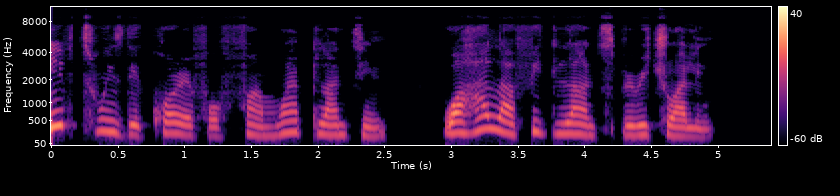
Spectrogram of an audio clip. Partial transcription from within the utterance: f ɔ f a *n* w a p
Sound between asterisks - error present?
yes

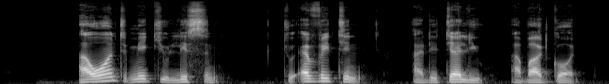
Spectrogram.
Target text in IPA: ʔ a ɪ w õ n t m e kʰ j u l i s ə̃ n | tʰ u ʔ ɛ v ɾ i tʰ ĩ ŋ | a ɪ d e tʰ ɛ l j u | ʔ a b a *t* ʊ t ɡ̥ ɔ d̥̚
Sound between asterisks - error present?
yes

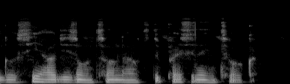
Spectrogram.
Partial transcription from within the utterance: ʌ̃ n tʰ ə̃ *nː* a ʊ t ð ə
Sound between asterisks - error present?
yes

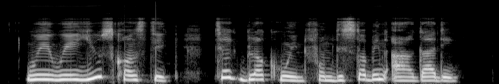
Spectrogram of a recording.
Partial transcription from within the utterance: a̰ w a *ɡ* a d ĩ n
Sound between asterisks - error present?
no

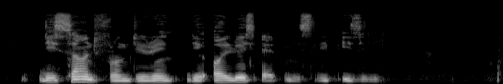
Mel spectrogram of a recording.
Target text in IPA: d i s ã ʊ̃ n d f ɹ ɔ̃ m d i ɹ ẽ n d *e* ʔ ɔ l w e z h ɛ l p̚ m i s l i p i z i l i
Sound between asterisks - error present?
no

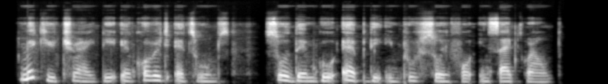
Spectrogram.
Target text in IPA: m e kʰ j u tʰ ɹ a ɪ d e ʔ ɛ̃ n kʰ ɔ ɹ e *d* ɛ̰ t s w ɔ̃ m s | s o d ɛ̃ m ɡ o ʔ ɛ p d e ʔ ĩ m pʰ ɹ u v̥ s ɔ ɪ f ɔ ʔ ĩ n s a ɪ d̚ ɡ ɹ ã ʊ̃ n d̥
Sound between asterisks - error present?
yes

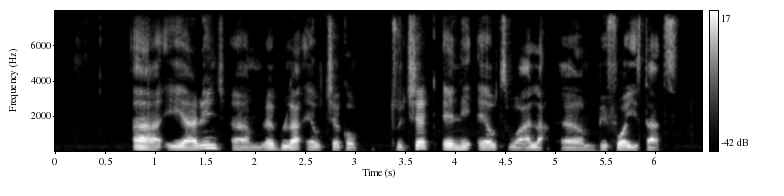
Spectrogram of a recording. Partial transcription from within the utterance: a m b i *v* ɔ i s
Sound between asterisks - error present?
yes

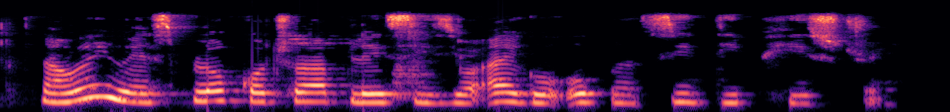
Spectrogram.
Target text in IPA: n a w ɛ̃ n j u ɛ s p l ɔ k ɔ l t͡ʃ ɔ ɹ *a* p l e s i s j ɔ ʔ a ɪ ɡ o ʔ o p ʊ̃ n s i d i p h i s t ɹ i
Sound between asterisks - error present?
no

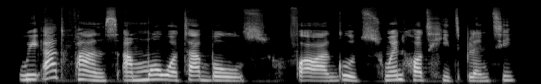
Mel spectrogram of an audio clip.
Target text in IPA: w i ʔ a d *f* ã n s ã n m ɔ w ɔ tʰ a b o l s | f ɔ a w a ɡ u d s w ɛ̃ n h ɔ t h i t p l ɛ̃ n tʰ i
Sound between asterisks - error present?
no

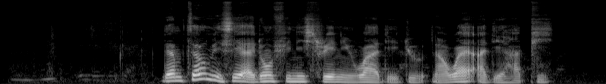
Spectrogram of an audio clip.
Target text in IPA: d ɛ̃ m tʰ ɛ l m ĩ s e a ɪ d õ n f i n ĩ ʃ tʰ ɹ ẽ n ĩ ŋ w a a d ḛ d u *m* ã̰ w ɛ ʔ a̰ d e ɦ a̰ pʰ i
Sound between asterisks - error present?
yes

